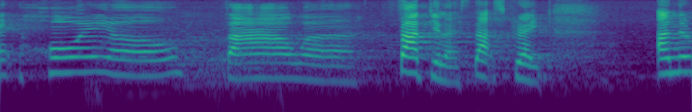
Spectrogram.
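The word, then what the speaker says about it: hwyl fawr: caden will take over so this word is hoyle vower we've got the lovely pronunciations underneath if you uh don't don't quite understand so let's see if we can all say it hoyle vower fabulous that's great and the reason i'm starting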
